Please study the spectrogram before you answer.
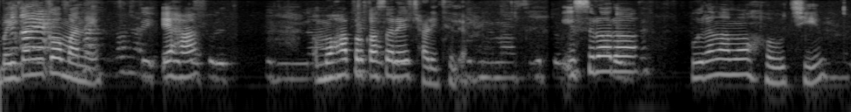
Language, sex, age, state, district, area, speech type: Odia, female, 18-30, Odisha, Koraput, urban, spontaneous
